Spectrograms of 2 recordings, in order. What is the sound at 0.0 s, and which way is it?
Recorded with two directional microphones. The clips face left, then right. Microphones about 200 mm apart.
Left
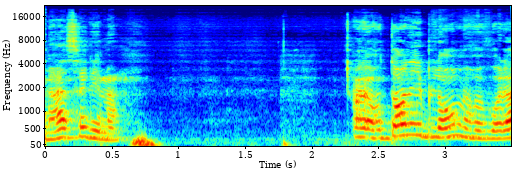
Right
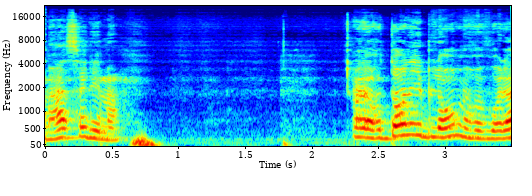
Speech, 5° right (ahead or behind).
